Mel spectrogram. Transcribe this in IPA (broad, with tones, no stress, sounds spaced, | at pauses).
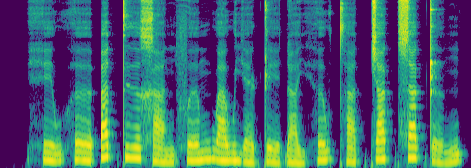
h e˨˩˨ w h əː˨˩ ʔ a˦˥ t̚ t̪ ɨ˧ ə̯ x a˨˩˨ n f əː˧˥ m w a˧ w j ɛ˨˩˨ ʈ e˨˩˨ ɗ a˨˩˨ j h ə˧˥ w t̪ʰ a˨˩ t̚ c a˦˥ k̚ s a˦˥ k̚ ʈ ə˨˩˦ ŋ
